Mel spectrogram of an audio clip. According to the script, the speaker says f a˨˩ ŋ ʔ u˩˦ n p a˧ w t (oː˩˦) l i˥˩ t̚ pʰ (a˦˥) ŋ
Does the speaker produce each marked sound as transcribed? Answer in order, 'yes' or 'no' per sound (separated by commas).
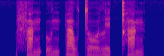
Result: yes, no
